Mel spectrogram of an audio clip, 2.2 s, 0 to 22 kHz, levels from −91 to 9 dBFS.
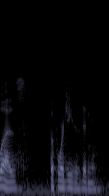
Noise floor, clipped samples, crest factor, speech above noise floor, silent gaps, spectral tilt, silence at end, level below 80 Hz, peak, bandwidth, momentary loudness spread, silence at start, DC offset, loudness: -71 dBFS; under 0.1%; 18 dB; 19 dB; none; -8.5 dB/octave; 0.15 s; -74 dBFS; -32 dBFS; 11.5 kHz; 13 LU; 0 s; under 0.1%; -52 LUFS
